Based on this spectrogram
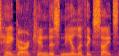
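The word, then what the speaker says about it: Ħaġar Qim: Pronounced Hagar Kim, this Neolithic site's name means standing stones.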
